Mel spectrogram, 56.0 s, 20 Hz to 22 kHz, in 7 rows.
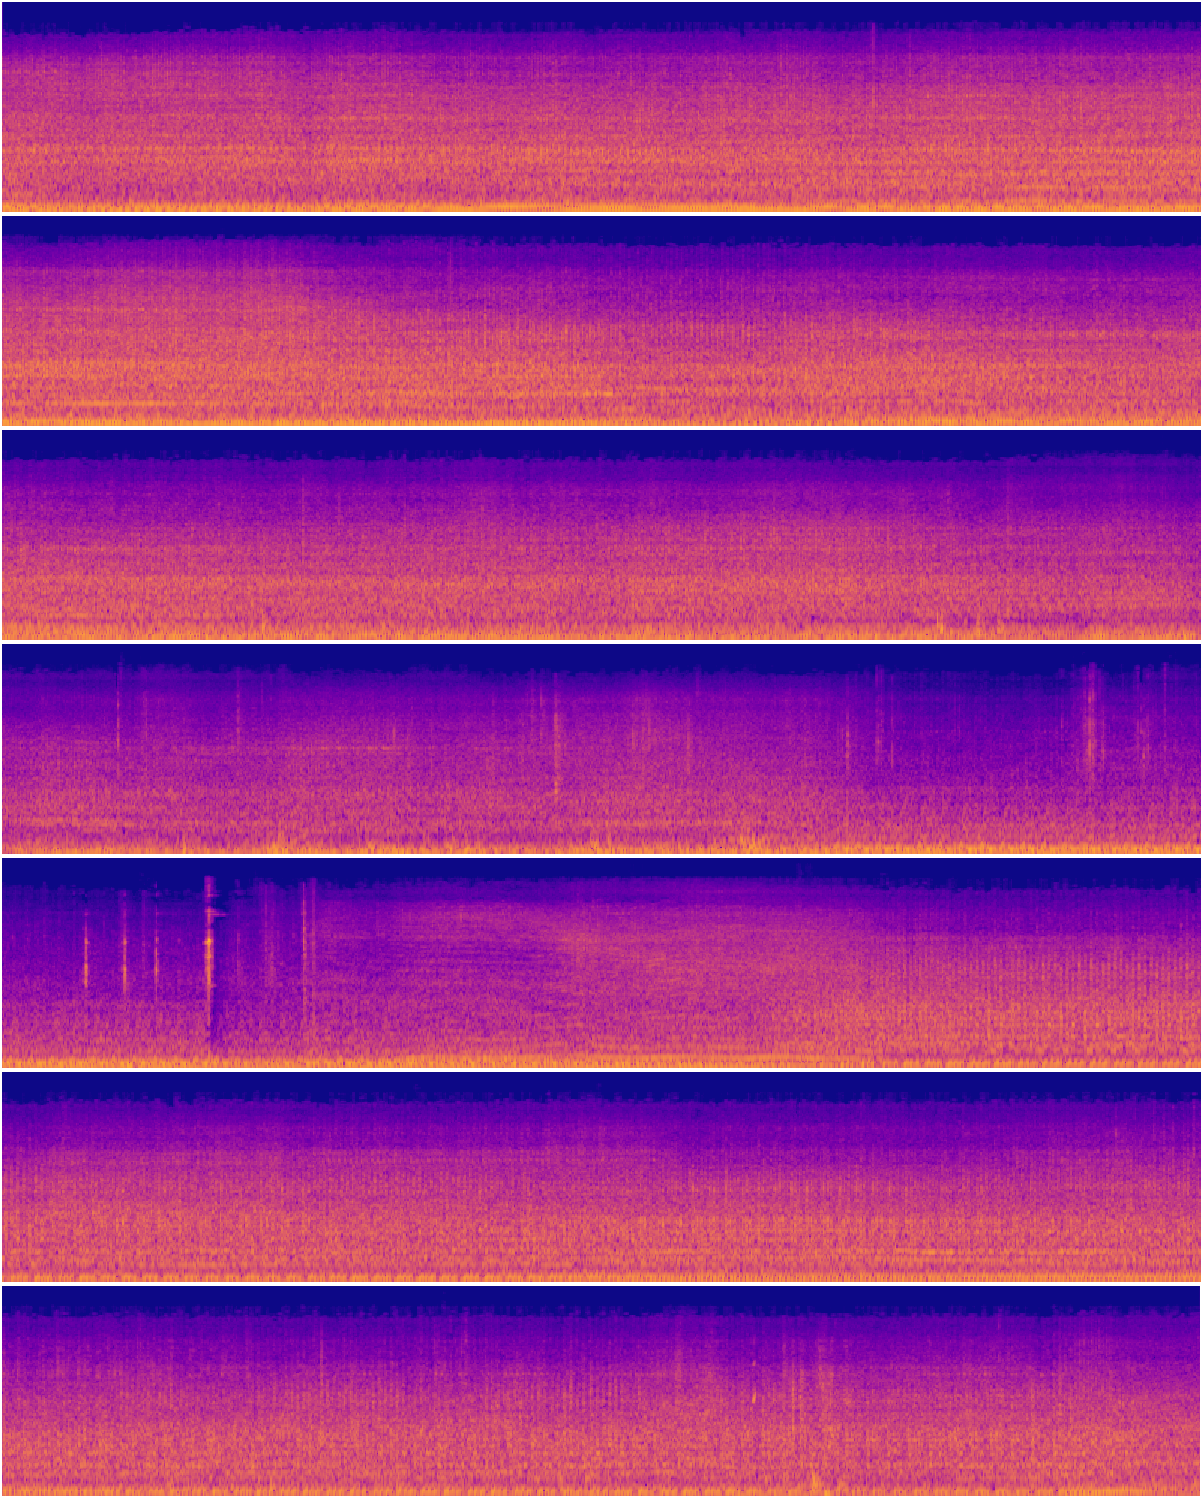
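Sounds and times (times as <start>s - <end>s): tractor diesel engine running: 0.0s - 55.9s
sharp clicks: 32.4s - 34.2s.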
